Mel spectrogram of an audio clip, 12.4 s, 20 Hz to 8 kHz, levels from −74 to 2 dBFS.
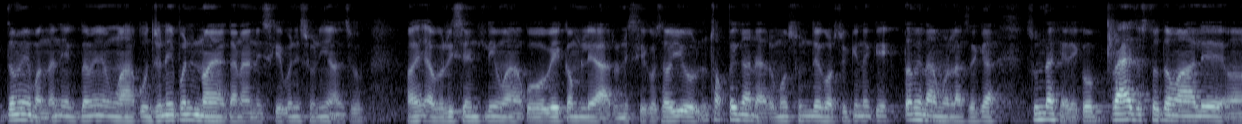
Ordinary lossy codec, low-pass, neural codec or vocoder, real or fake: none; 7.2 kHz; none; real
